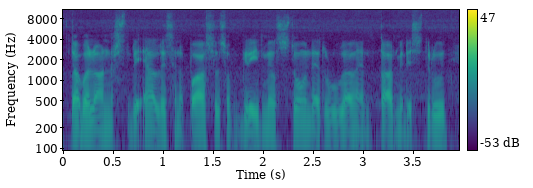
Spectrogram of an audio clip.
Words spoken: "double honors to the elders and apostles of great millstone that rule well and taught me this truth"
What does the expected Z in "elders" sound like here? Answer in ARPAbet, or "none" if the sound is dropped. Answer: S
